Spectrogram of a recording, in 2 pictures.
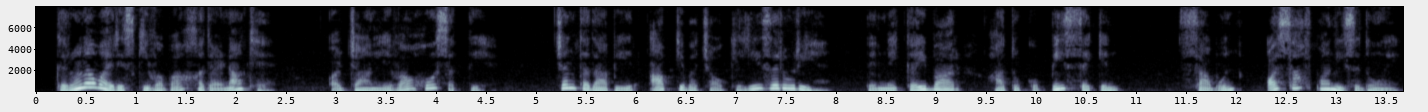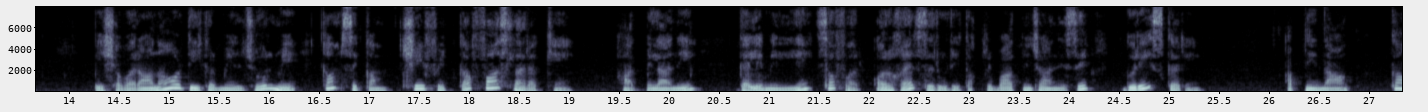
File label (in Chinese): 乌尔都女声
